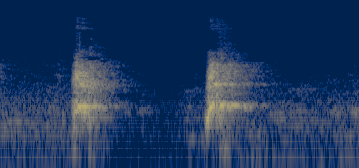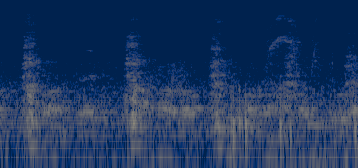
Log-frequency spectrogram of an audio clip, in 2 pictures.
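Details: An Alaskan Malamute puppy, playing with a shoehorn, gives two sharp, yipping barks about a second apart, then quieter sounds.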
